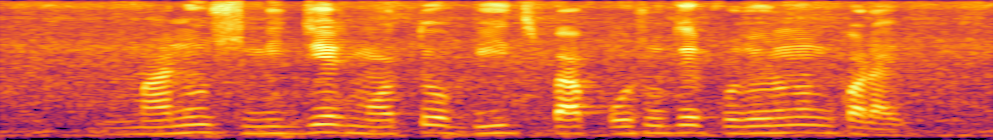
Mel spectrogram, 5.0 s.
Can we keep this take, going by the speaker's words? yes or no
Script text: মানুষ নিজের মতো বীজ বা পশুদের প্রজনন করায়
yes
